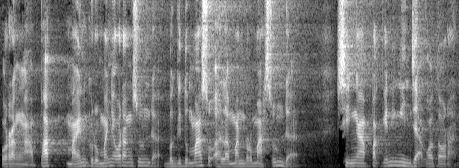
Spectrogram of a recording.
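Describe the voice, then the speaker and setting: A man's voice: medium pitch, brisk, sharp tone, big-room sound. A man preaching a humorous live sermon, teasing the crowd and breaking into sung prayers.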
